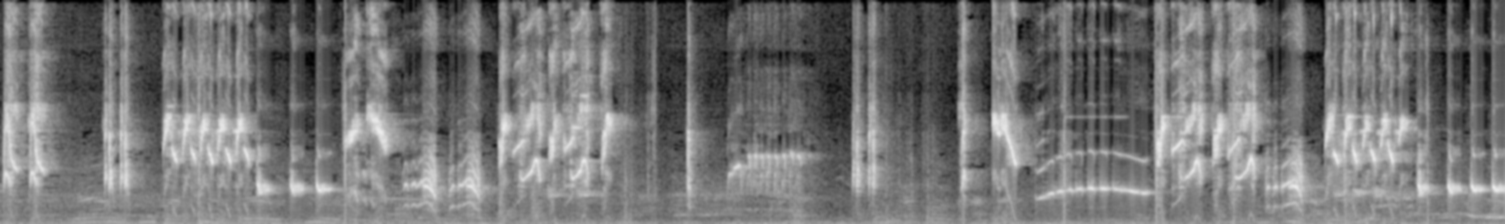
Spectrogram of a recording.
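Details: Mangrove blue flycatcher delivering a long, varied song of high trills, buzzy chattered bursts and clear down-slurred whistles in rapid phrases with short pauses, over a faint low hum.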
